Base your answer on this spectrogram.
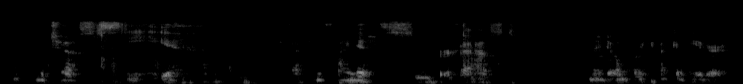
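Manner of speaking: soft whispered mutter.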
